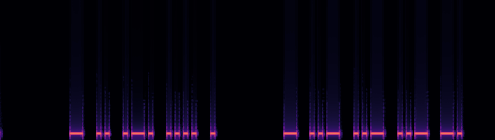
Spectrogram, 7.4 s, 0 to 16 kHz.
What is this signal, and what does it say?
Morse code, heard as a keyed tone, about 19 wpm, 800 Hz. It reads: TIRHE TUUUN
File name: CW / DET / 1 3 1500C S B 18wpm 1916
